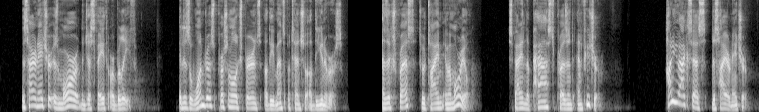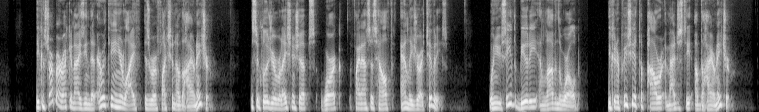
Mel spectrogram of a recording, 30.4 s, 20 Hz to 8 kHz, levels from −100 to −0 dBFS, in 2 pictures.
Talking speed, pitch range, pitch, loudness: 175 wpm, 120-160 Hz, 135 Hz, -12 LUFS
